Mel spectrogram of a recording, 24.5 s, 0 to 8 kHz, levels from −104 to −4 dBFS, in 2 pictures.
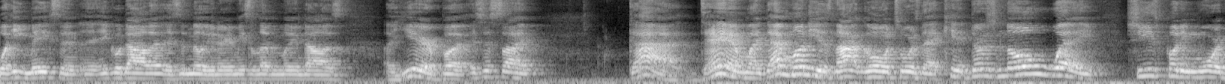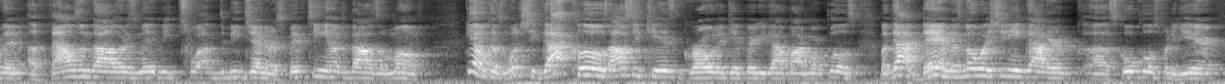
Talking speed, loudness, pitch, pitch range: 215 wpm, -18 LUFS, 150 Hz, 130-170 Hz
